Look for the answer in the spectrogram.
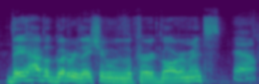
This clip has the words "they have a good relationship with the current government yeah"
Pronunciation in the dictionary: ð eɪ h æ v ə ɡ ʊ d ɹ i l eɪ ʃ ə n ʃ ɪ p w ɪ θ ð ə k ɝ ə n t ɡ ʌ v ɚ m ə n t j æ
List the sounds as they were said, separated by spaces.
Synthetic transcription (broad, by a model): ð eɪ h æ v ə ɡ ʊ d ɹ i l eɪ ə ʃ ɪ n w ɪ ð ə k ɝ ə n ɡ ʌ v ɚ m ə n t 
